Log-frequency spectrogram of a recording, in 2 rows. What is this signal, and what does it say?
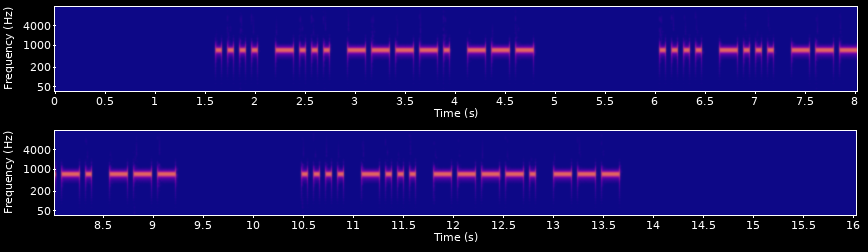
Morse code, heard as a keyed tone, about 20 wpm, 700 Hz. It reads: HB9O HB9O HB9O
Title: DXCC-100 Call Signs - 4 Characters - Repeated 3x - 20wpm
